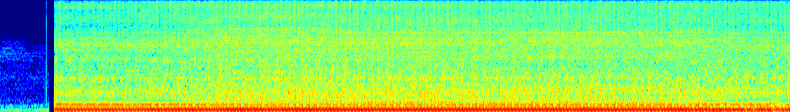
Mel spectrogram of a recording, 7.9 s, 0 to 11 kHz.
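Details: Barn-find Volvo 480ES running on a replacement ECU, no engine warning lights: steady low idle with a slightly uneven, wavering pulse; not running as smooth as it can, rough idle, cause not yet known.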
